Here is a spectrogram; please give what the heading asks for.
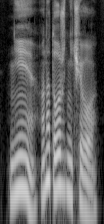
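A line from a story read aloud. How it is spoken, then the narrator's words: Sigh. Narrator (Russian): вздохнул он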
